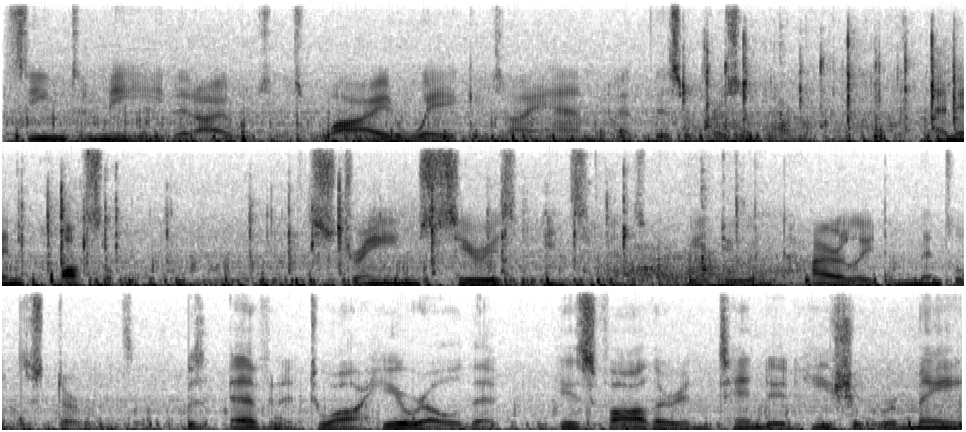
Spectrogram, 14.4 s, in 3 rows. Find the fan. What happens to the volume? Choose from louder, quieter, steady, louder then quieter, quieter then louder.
quieter.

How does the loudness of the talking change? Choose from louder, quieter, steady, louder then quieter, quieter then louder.
steady.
